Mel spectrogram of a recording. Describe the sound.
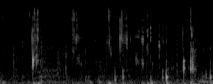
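Chewing a bite of freshly cooked, firm meat: quiet, irregular crunchy bites and wet mouth sounds in a loose rhythm, with no talk.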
